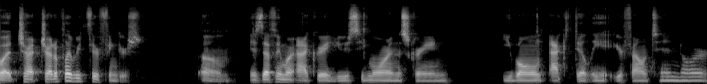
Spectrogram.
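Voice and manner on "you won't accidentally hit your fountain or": soft voice, cracking and breaking mid-line. Giving tips on playing on an iphone, voice cracking. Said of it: "voice crack".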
